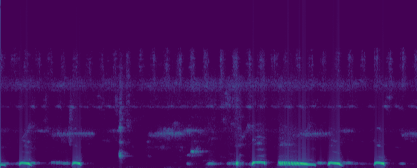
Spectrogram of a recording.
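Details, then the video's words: Spotted dove from Vietnam, short hooked coos after a quiet gap, then a loud, long, downward-sliding coo and more clipped coos; faint distant high bird notes in the background. "Tiếng cu gáy Việt"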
